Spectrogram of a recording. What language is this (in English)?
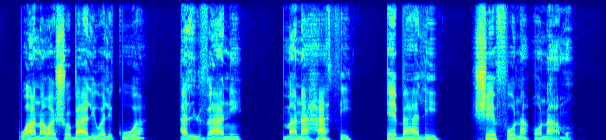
Swahili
